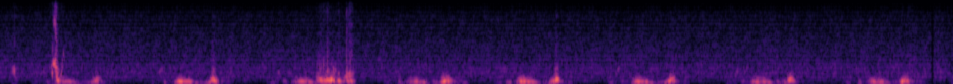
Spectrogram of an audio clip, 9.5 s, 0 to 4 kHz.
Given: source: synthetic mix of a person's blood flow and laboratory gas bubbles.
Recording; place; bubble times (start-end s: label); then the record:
Doppler ultrasound of blood flow; precordium
0.11-0.18 s: bubbles
0.49-0.66 s: bubbles
3.15-3.56 s: bubbles
From the record:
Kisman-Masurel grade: 123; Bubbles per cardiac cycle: 1 to 2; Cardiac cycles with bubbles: 10 to 50%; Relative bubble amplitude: loud (0.450 to 0.775); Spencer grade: 2 (many but less than half of the cardiac periods contain bubble signals, singularly or in groups); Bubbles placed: anywhere in the cardiac cycle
